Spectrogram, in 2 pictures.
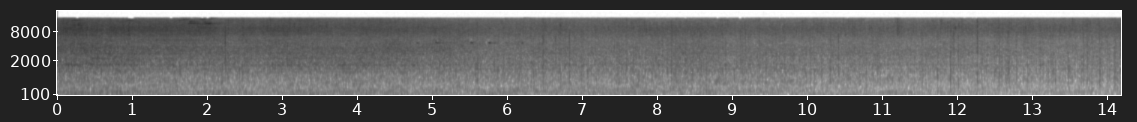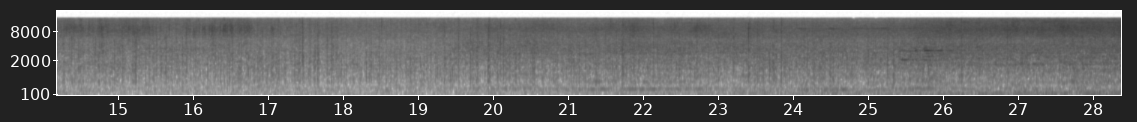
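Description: A bus engine rumbles as the bus climbs a bend.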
